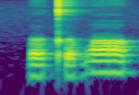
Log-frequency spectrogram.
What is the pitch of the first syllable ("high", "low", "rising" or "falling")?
low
